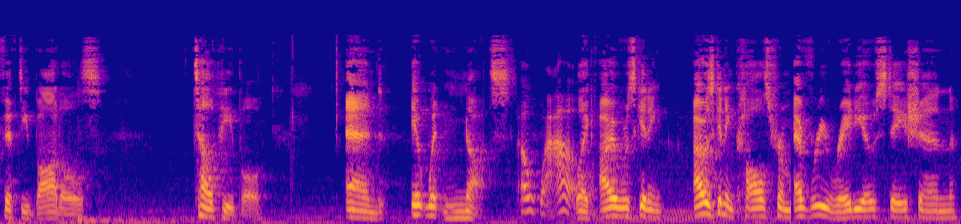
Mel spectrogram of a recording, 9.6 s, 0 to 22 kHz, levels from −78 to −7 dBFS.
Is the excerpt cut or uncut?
cut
